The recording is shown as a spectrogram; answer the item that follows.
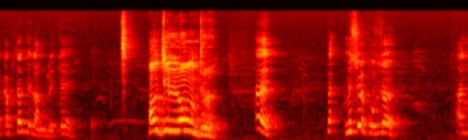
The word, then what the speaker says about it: Londres: On dit Londres.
